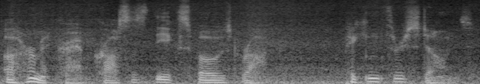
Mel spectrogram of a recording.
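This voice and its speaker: A man narrating a scripted guided meditation in a measured way, with long pauses between short phrases. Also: sits low, animated, background noise.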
